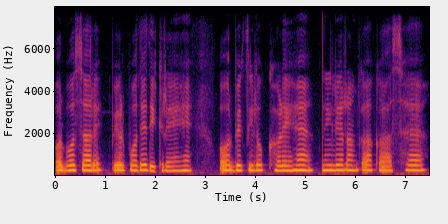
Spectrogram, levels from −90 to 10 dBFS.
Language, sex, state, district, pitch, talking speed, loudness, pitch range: Hindi, female, Jharkhand, Palamu, 240 Hz, 145 wpm, -14 LUFS, 225-245 Hz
